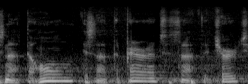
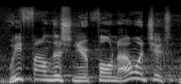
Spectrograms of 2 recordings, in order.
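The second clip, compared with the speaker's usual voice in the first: higher, forceful parent's accusation; mock confrontation; 7 semitones higher, 4 dB louder than usual. Parents confronting their son at dinner, accusingly. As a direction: act out the wrong, heavy-handed way.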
